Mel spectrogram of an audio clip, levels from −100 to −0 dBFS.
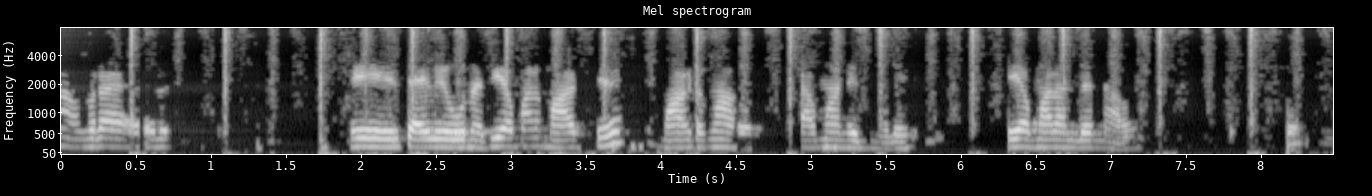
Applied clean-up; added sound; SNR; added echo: classical method spectral subtraction.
